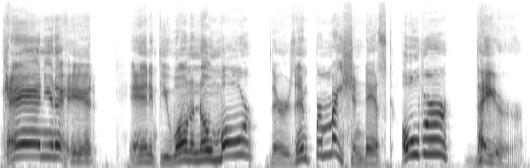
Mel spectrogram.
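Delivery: high, loud, slow warden bison; Mister Bison voice. A narrator's reading. Mister Bison pointing the family to the desk, loud and slow. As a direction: spell out the directions slowly. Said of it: "yelled Mister Bison".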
